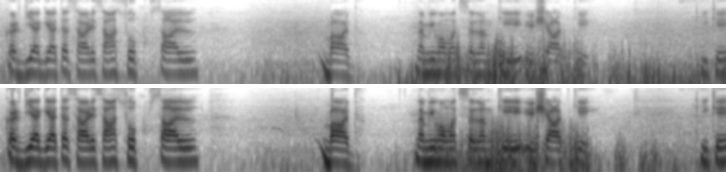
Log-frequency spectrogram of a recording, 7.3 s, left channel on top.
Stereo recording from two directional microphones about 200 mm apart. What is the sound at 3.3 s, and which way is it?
Speech, 25° right (ahead or behind).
